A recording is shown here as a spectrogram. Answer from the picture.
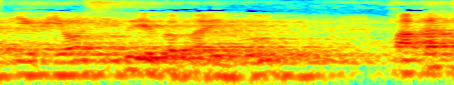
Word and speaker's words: Kyrios: Maka kalau mau diberi gambar roti, anggur, ikan, gandum, salib, PX bukan Vespa, Kyrios, P disilang itu bacanya Kyrios itu ya Bapak Ibu.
